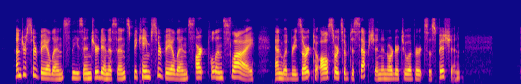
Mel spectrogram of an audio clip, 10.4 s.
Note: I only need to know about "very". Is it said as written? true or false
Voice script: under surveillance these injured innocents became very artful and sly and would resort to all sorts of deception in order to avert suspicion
false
